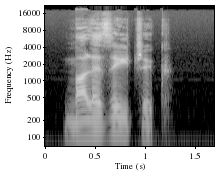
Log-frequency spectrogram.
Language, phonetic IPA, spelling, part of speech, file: Polish, [ˌmalɛˈzɨjt͡ʃɨk], Malezyjczyk, noun, Pl-Malezyjczyk.ogg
